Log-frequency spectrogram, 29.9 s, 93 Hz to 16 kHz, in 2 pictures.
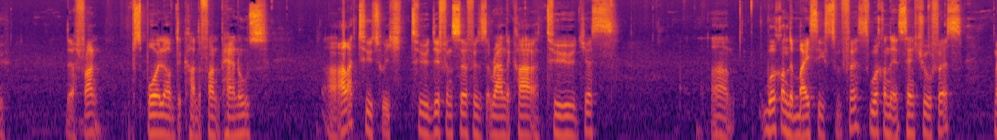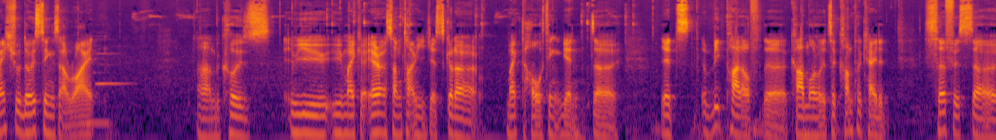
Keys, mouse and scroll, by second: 0.3-4.7 scroll down 1, 4.7-5.6 scroll up 1, 5.6-14.0 scroll down 1, 14.0 click, 15.0-15.9 scroll up 1, 15.9-19.8 scroll down 1, 19.8 click, 20.2 right click, 20.9 click, 23.6 right click, 24.3 click, 24.9-25.6 scroll up 1, 25.9 shift+middle click, 26.5-27.0 scroll down 1, 27.2 shift+middle click, 28.0-29.9 middle drag.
